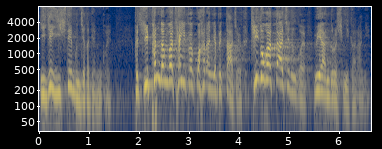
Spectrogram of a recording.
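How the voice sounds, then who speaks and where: A male pastor preaching a sermon at a worship service. He swings from shouts down to hushed drops and acts out pleading prayers. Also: sits high, wildly swooping pitch, fast talker.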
